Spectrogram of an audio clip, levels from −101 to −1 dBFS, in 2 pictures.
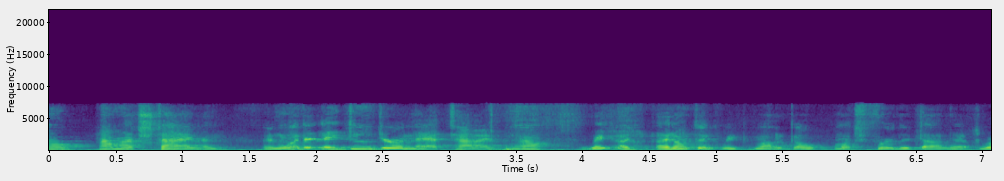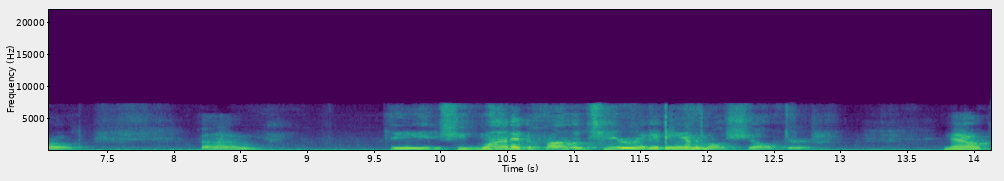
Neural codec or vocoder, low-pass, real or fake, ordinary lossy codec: codec, 44.1 kHz, 2.6 kbps, SNAC; 7.2 kHz; fake; AAC, 48 kbps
